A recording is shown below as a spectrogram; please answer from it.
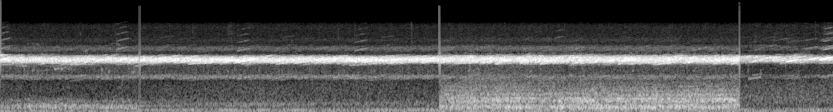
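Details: Chorus of spring peepers at the Bashakill, recorded by an acoustic monitor. Countless overlapping high peeps form a continuous shrill whine. Sharp clicks occur at intervals, with a faint low background hum shifting beneath.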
